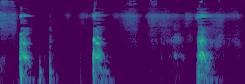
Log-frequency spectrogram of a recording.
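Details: Cough.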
